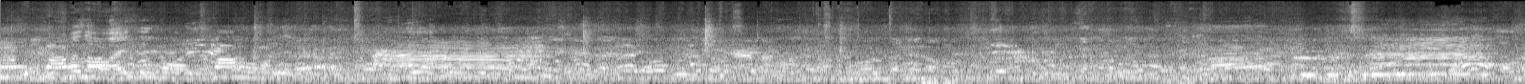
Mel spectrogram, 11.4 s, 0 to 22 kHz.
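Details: Bull calves of Friesian and cross breeds, Aftabganj cattle market, Dinajpur, Bangladesh, 10 September 2024: overlapping moos from several animals, a loud one midway and another toward the end, with constant crowd talk behind.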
